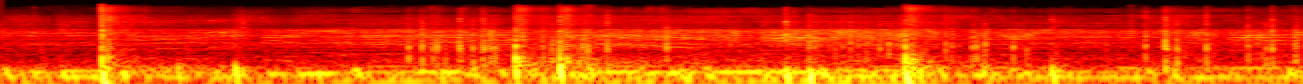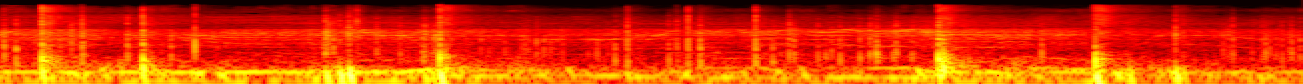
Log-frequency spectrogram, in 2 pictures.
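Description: Aerial fireworks shells bursting overhead, a dozen or so sharp bangs at irregular intervals, with music playing underneath.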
